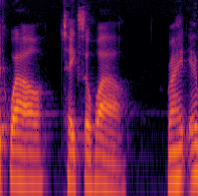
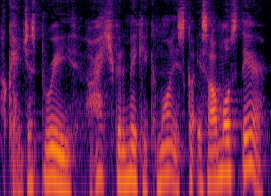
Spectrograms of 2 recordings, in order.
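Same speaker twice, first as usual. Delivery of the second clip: soothing coach; 7 dB quieter than usual. Retold or imitated. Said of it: "So I'm there calming her down".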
